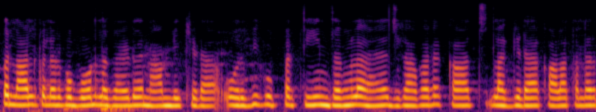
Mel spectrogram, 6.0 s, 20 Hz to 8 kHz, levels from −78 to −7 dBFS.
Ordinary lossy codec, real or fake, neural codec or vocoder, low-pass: none; fake; codec, 44.1 kHz, 7.8 kbps, Pupu-Codec; 7.2 kHz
